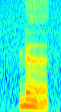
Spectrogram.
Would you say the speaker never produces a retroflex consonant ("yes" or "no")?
no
